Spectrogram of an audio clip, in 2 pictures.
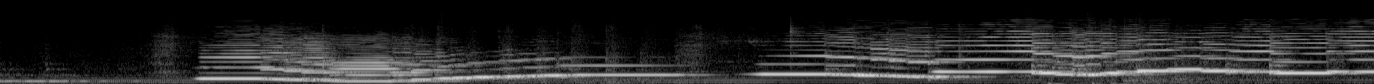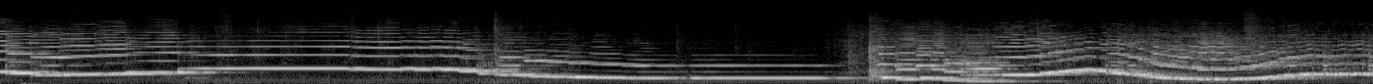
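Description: Solo clarinet improvising freely, with swooping glides up and down in pitch and some longer held notes. It comes in about two seconds in and breaks off briefly a few seconds later.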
